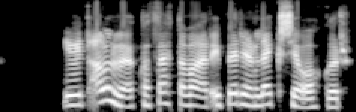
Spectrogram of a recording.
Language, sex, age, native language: Icelandic, female, 20-29, Icelandic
